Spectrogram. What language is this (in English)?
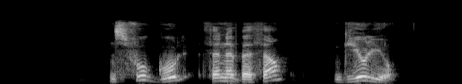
Kabyle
